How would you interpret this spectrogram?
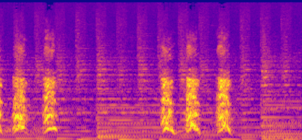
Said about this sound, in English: Then, our dog started barking.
